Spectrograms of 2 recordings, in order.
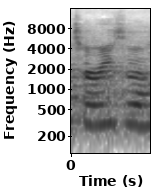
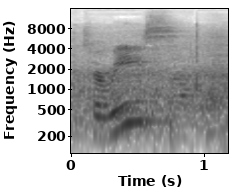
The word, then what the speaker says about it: Therese: right therese i just i call you teresa my bad for mispronouncing your name therese it's just like you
